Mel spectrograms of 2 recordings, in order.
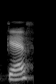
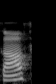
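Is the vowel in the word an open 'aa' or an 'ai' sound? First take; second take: ai; aa. First: The vowel is a narrower 'ai' sound. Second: The vowel is an open 'aa' sound. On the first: The speaker calls it wrong. "काफ है उसको कैफ पढ़ देते हैं। ये कैफ नहीं है" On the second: The speaker calls it right. "ये काफ है"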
